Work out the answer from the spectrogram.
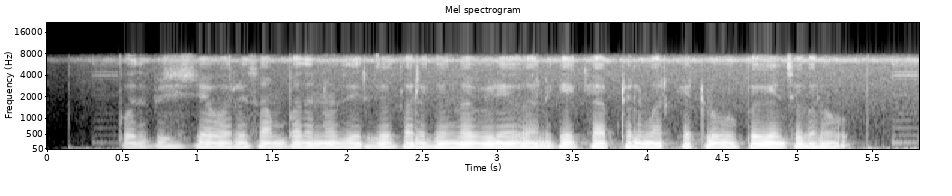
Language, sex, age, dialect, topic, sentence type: Telugu, male, 31-35, Central/Coastal, banking, statement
